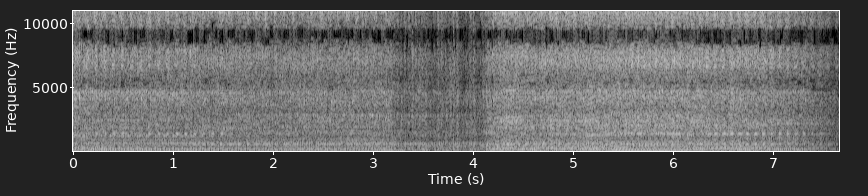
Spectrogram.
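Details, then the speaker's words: 2006 Suzuki GSX600F K6 after carb service for lost idle mid-ride, engine warm: even, steady four-cylinder idle, a quick throttle blip, revs settle smoothly with no hunting or misfire; runs okay. "So the engine is warm up already. She runs okay."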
